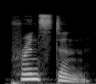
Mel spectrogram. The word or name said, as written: princeton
